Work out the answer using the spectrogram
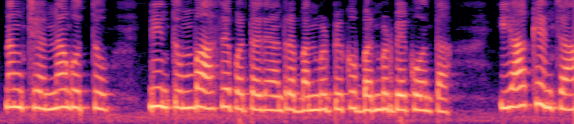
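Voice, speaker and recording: A woman voicing the gentle, sorrowful ghost of a dead wife who speaks unseen, pleading slowly and tenderly. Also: very high voice. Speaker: spirit speaking unseen to her husband.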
